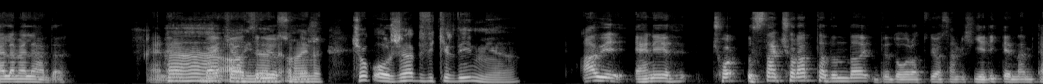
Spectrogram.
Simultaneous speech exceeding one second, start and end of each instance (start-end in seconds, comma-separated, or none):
1.6-3.3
